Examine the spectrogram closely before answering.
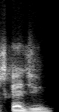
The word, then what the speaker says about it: schedule: 9 to 5 means that an average job schedule, okay। So schedule or schedule ਦੋ pronunciations ਨੇ ਇਹਦੀਆਂ, ਤੁਸੀਂ ਯਾਦ ਰੱਖ ਸਕਦੇ ਹੋ, both are right, depends upon in which context are we speaking, got it?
